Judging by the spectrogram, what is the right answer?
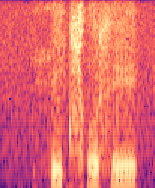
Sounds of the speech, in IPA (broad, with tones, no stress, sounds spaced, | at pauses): h ĩ˨˩ t͡ɕʰ o˨˩ s e˦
